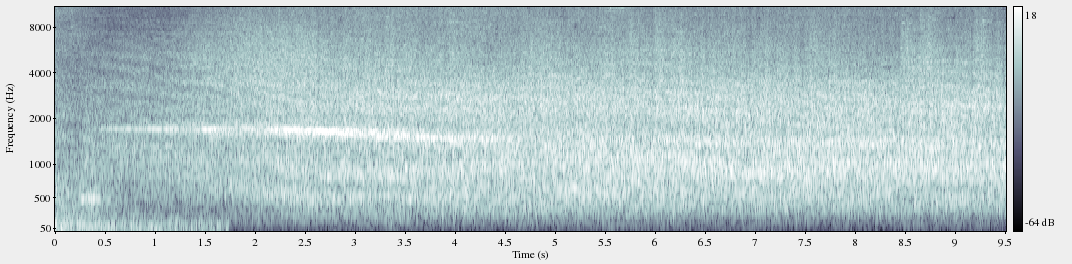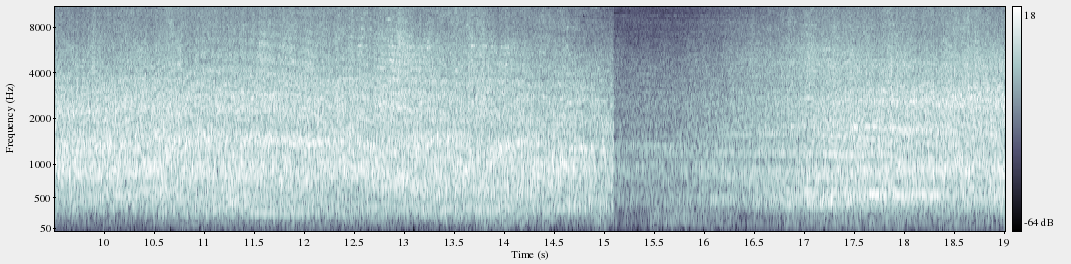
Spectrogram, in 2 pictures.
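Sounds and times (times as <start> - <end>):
thin wheel squeal: 0.0 - 4.6
freight train wheels on rail: 0.0 - 19.0.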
